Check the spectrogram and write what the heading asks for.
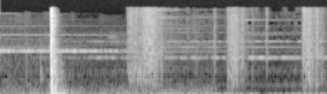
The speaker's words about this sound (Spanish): El completo silencio que le siguió fue perturbado por el sonido de la puerta del auto cerrándose y las consiguientes pisadas sobre la nieve, acercándose a la casa.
